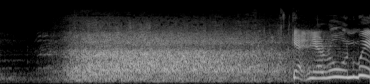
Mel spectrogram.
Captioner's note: audience laughing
